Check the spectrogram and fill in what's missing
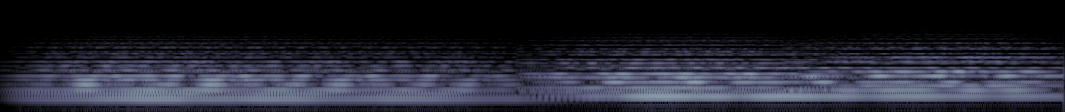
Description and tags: Electronic strings recorded from a MicroKorg. Rising melodic swell of sound.
electronica, synth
